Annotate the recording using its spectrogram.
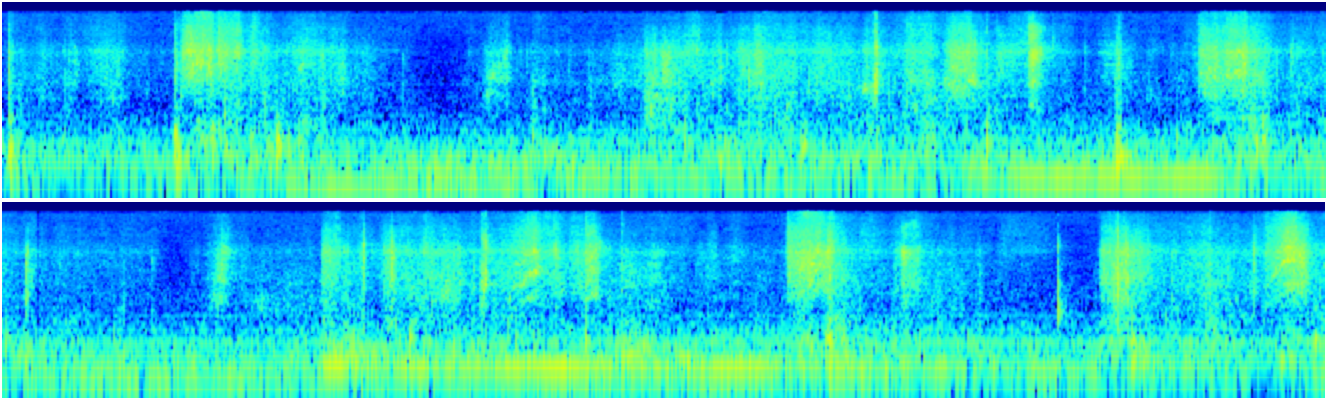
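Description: Bodies scuff and thump against a padded mat.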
